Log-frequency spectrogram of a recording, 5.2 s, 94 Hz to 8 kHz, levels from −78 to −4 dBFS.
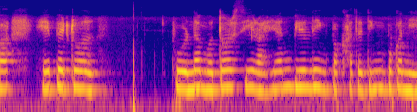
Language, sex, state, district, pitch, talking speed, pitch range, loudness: Mizo, female, Mizoram, Aizawl, 235 Hz, 160 wpm, 225-245 Hz, -17 LUFS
